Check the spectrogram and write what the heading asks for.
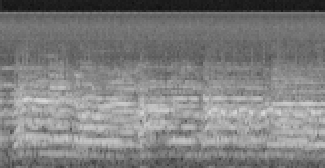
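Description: Albanian folk song performed live: a violin plays the melody alongside a çiftelia, the two-stringed long-necked lute, while a man sings.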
